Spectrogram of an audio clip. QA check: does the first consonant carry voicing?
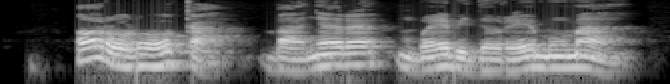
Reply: yes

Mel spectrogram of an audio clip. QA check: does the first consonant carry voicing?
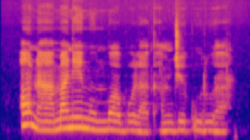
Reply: yes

